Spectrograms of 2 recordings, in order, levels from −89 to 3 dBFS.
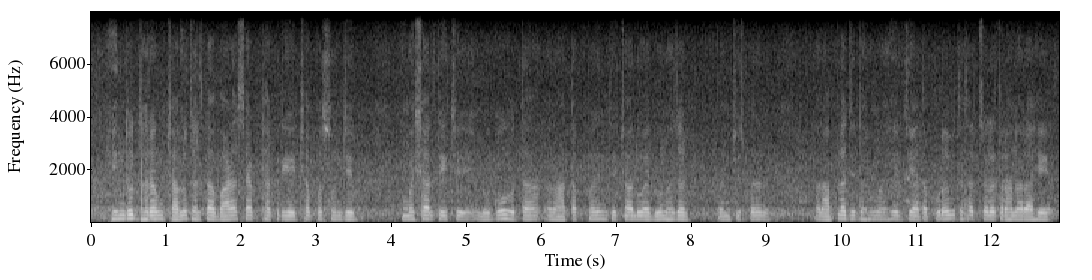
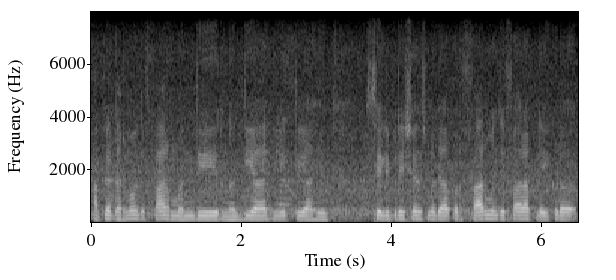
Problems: constant background noise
